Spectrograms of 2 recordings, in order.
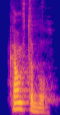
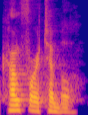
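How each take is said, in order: First: The middle 'or' syllable is dropped. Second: The middle 'or' syllable is fully pronounced. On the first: The speaker calls it right. "We say comfortable" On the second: The speaker calls it wrong. "No, don't do that"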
